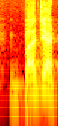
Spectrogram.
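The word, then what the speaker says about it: budget: उच्चारण निकला है लेकिन डी का कोई भी उच्चारण नहीं निकला है बी यू जी बी यू डी जी ई टी बजट बजट मतलब होता है लेखा जोखा अब देखोगे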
